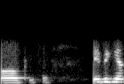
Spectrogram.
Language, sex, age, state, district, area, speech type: Tamil, female, 30-45, Tamil Nadu, Viluppuram, rural, conversation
